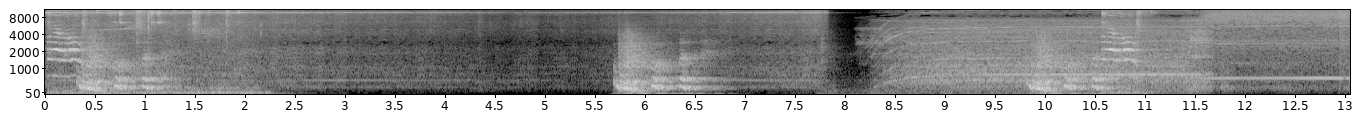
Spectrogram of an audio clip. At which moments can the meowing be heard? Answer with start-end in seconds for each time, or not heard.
0.0-2.2, 10.6-11.2.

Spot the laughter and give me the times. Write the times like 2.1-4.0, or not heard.
0.3-1.2, 5.7-6.7, 9.8-10.8.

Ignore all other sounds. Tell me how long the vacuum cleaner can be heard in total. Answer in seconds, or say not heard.
13 s.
